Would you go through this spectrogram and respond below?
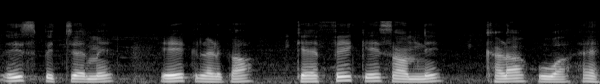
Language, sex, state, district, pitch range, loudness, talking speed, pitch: Hindi, male, Rajasthan, Jaipur, 130-145 Hz, -15 LUFS, 110 wpm, 135 Hz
